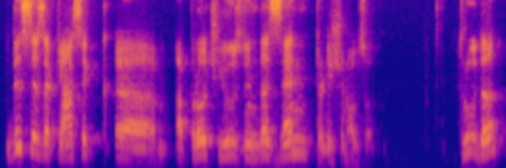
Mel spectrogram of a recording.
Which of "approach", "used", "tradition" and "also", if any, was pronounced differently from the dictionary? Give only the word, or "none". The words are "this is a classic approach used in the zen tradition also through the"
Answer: none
